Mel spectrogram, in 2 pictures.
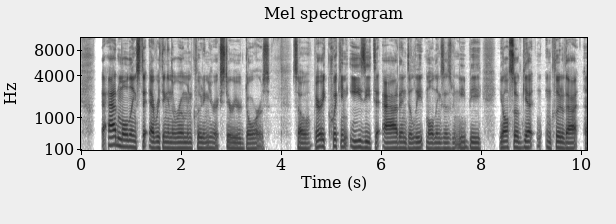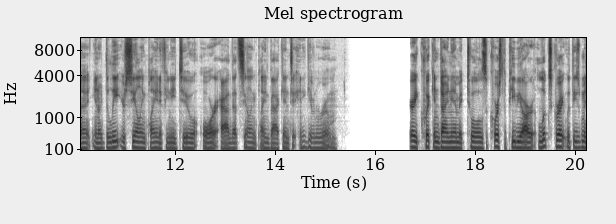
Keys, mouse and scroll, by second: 8.7 click, 9.4 click, 13.0 click, 13.7 click.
